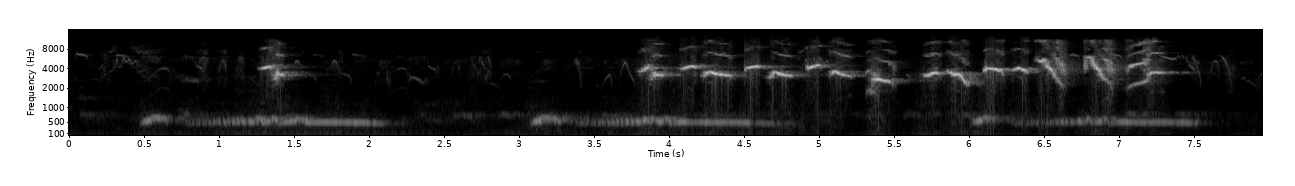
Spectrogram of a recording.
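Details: Oriental magpie-robin singing in the morning: a quick series of bright, varied whistled notes about two per second, while a low, drawn-out cooing note from another bird repeats three times beneath it.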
